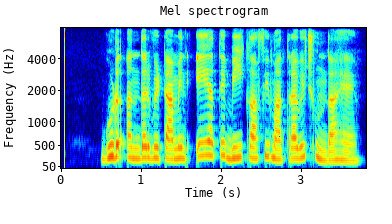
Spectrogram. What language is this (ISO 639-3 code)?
pan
